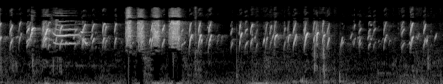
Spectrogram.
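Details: Goldfinch singing as a training aid for songbirds, with a loud harsh buzzy phrase early on followed by rapid, choppy chirps and twitters.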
